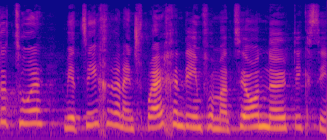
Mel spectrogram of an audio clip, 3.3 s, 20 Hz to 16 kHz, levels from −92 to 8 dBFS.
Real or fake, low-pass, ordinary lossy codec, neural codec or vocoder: real; 14.4 kHz; none; none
